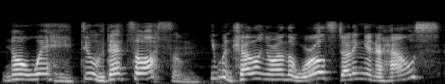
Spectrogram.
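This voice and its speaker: Man voicing an excitable, higher-pitched young boy. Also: moderate pace, highs cut off, faint music behind, exaggerated voice. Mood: amazed. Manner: excitable, curious. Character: eager, wide-eyed eleven-year-old boy.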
